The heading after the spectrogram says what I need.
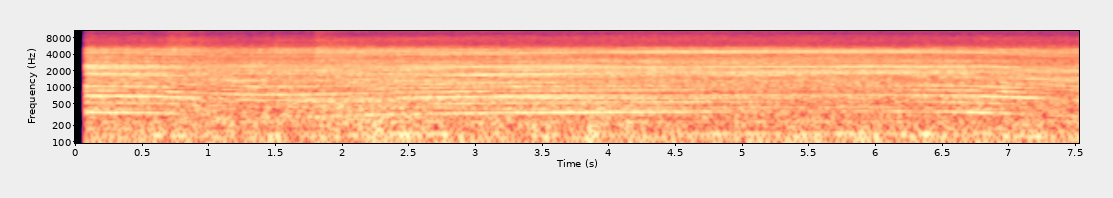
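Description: A steady high-pitched whine with several layered tones rides over road noise while driving at low speed. Cause suspected, not confirmed.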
